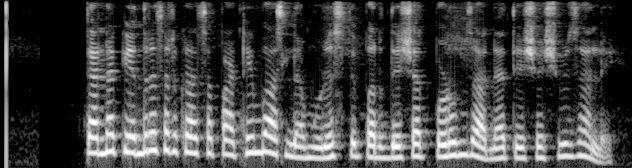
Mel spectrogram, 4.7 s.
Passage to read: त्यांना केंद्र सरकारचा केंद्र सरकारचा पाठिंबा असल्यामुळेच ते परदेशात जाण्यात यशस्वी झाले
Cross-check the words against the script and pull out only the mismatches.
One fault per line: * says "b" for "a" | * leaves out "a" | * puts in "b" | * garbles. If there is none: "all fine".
* leaves out "केंद्र सरकारचा"
* puts in "पळून"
